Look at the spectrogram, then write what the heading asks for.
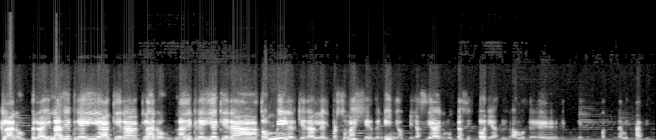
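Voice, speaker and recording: A woman's voice: sits high, fairly quick, hardly any pauses, pushed and bright, dull audio, soft background music. A woman with a Chilean accent explaining things casually as an interview guest, often searching for words. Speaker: interview guest, radio drama scriptwriter.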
